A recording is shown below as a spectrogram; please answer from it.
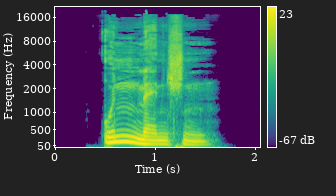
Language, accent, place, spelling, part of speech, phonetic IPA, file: German, Germany, Berlin, Unmenschen, noun, [ˈʊnˌmɛnʃn̩], De-Unmenschen.ogg
- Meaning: 1. genitive singular of Unmensch 2. plural of Unmensch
